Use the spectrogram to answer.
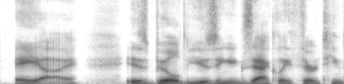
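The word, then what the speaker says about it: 愛: The Japanese kanji for love, which are pronounced AI, is built using exactly 13 strokes of the brush.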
